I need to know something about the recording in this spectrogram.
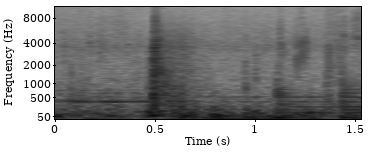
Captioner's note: door close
